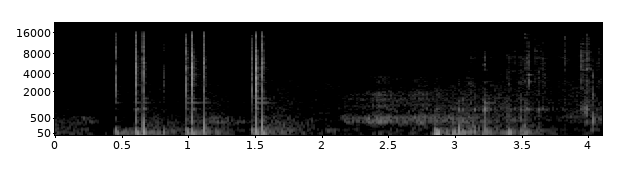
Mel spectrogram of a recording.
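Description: A small cylindrical metal coffee tin, held in one hand, has its side and lid scratched with fingernails. Sharp, bright metallic clicks come first, followed by a softer, continuous scraping texture dotted with small ticks. The sound is quiet and close, with very little ring after each click.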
